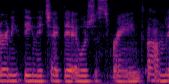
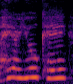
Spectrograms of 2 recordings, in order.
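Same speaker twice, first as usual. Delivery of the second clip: higher-pitched concerned call, retold; mildly raised mock yell; imitated calling out; 6 semitones higher, 3 dB louder than usual. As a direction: imitate a passerby calling out to check. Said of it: "I hear some guy yelling out".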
